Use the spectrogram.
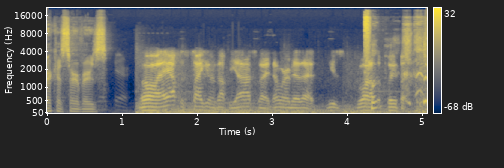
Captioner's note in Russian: игрок тараторит с сильным австралийским акцентом; взрыв смеха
